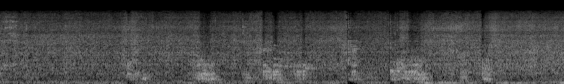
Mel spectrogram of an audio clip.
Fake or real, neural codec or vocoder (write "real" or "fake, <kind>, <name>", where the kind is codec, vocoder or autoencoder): real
